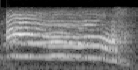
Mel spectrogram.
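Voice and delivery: high startled shriek; scared scream. Acted. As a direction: shriek like the fleeing people. Riddle creature sends people running.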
